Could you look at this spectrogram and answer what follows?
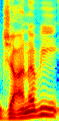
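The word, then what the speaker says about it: जाह्नवी: इसका सही उच्चारण जानवी इसलिए है क्योंकि पौराणिक कथाओं के अनुसार झु ऋषि ने एक बार क्रोध में आकर पूरी गंगा को पी लिया था।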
